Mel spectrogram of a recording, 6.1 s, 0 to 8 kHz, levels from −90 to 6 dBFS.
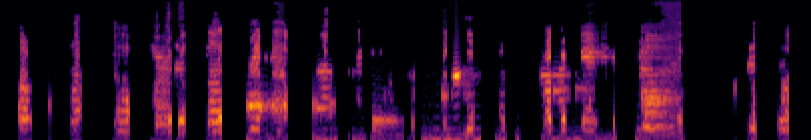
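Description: From 0.12 to 5.93 s there's a faint second voice underneath, about 15 dB below the talker. It's most likely the other side's voice leaking through, loudspeaker sound the echo canceller didn't fully remove.

At 0.62 to 0.86 s the room sound plunges by about 40 dB. That's background gated by the echo canceller, which clamped the mic hard while the loudspeaker played, then let go.

At 1.27 to 1.35 s the talker briefly drops by roughly 35 dB. It's likely speech suppressed in double talk, with both sides speaking and the canceller ducking everything.

Between 1.69 and 2.99 s the background gating returns, cutting about 39 dB for roughly half a second in total.

At 3.27 to 3.46 s there's likely another double-talk dip, shallower at around 20 dB.

From 3.8 s to the end the gating is back, dropping about 40 dB across roughly a second. The call processing keeps everything below 8 kHz, which is expected.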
